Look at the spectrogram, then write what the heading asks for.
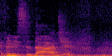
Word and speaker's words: felicidad: essa palavra aqui, que é felicidade. Em espanhol, esse D é um D mudo. Então, na hora de pronunciar, esse D vai ter um pequeno sonzinho.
